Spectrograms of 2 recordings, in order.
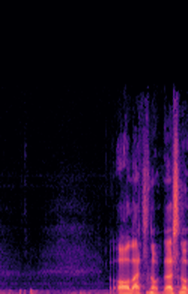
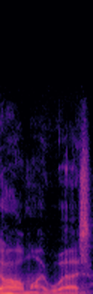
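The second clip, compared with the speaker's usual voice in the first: slow, much softer oh my word; hushed disbelief; 4 semitones lower, 10 dB quieter, much slower than usual. Real, not acted. Realising the dressed-up fans are Australian, hushed disbelief. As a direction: let it out slowly under your breath.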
